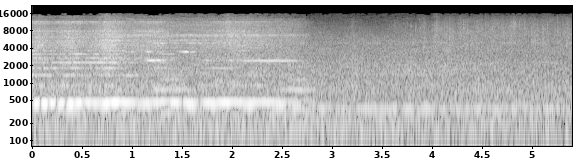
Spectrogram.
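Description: Amtrak passenger train rolling past close by, a steady rumble with sustained mid-pitched tones over it; about three seconds in one tone and the highest hiss drop out and the sound eases a little.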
